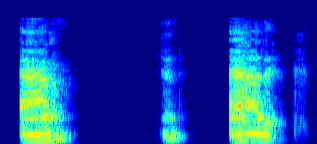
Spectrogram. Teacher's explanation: The letter T is pronounced like a light D sound at the beginning of an unstressed syllable in words like atom and attic.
